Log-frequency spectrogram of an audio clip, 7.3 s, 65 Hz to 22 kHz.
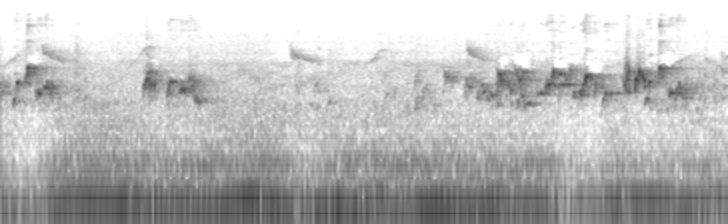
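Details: Red-whiskered bulbul recorded on 18 July: bright chirps and short warbled phrases around the upper-middle pitch range, coming in bursts, over a steady low mechanical hum.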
